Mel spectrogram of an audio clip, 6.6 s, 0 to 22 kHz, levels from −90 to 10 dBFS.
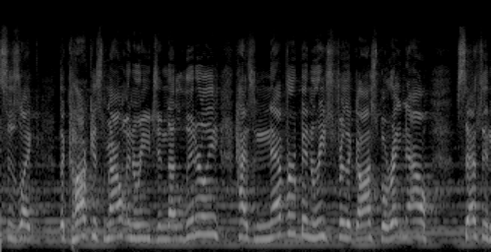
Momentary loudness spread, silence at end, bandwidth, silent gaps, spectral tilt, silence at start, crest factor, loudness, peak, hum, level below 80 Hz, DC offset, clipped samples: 7 LU; 0 s; 15 kHz; none; -4 dB/octave; 0 s; 18 dB; -36 LUFS; -18 dBFS; none; -84 dBFS; under 0.1%; under 0.1%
